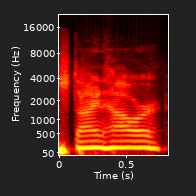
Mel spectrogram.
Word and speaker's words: Steinauer: So I, I also got a clip of him talking about uh, Coach Steinauer, I believe is how we pronounce it. Uh, but here's what Tedford had to say about him. Our defensive coordinator, Orlando Steinauer, um, came from Canada uh, in the CFL.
